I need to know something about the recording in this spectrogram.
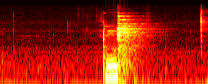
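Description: Faint handling of a crisp baked wonton shell against a ceramic ramekin as it is lifted out, with one short spoken word about a second in.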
